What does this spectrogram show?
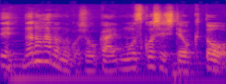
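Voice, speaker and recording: There is music in the background as a man speaks. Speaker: ikebana artist. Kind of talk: flower arranging tutorial talk to camera. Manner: friendly, explanatory.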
